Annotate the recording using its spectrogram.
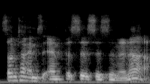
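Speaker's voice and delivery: ordinary talk, nothing marked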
